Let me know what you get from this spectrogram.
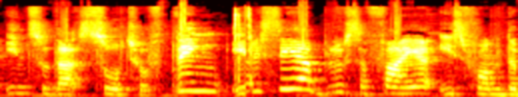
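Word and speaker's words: Boadicea: In fact, she taught us how to pronounce it. She's like, it's not Bodecia, it's Bodecia. It's Bodecia.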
